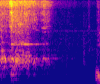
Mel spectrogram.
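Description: Microphone being handled and rubbed as it is hooked up: a rough, scraping rustle for about a second that then drops away to silence.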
